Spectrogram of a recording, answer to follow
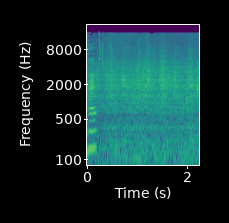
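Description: A steady rushing background noise, even in level, with no clear rhythm or tone. A man's voice ends a word just at the start.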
